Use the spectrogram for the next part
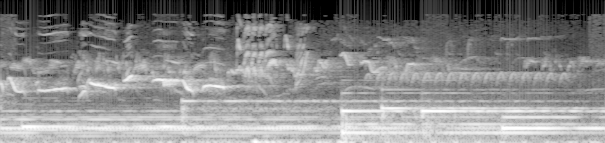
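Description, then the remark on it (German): Birds chirp and twitter in quick bright phrases over a summer meadow, strongest near the start, over a steady, soft sustained musical drone that continues throughout. “Du hörst die Vögel zwitschern, Insekten summen und du läufst leichtfüßig über die Wiese.”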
